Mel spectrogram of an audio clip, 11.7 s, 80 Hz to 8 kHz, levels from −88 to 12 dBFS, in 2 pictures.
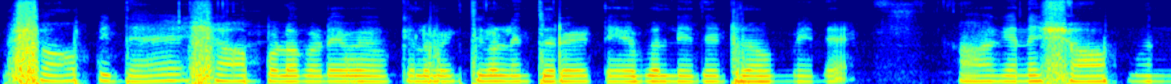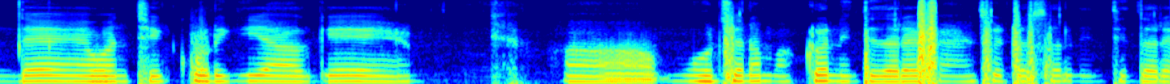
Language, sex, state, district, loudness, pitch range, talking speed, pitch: Kannada, female, Karnataka, Dakshina Kannada, -22 LUFS, 185-195 Hz, 135 wpm, 190 Hz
